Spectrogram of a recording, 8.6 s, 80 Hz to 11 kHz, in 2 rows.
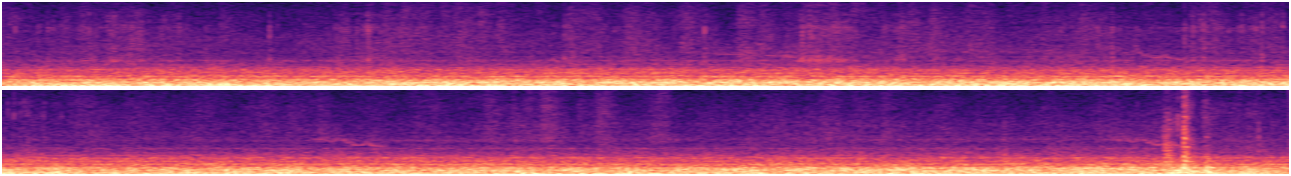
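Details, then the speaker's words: Used Bronx (UK) 31P86 2500mm x 19mm plate rolls, main rollers ticking over: loud, even, steady roar with oil splashing, no knocks or grinding; all gears run nicely, backlash tension wheel up top; normal running. "You can all hear the oil splashing around, but all the gears run really nicely."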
